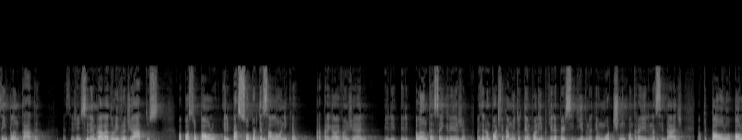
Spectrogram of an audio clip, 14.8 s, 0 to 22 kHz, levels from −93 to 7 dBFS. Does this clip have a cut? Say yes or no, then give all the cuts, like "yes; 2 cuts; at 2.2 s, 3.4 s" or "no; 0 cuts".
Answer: yes; 2 cuts; at 9.5 s, 13.9 s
